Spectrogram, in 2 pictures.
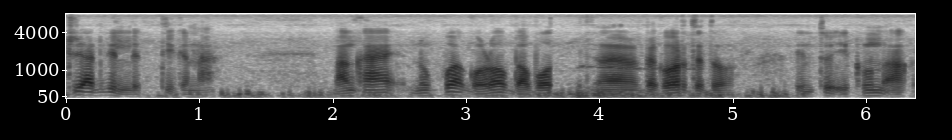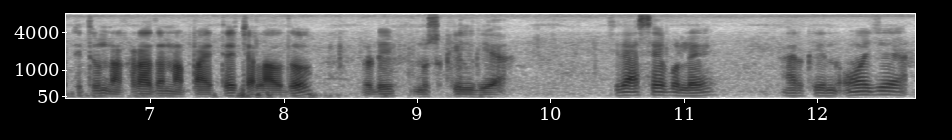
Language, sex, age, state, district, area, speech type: Santali, male, 45-60, West Bengal, Birbhum, rural, spontaneous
